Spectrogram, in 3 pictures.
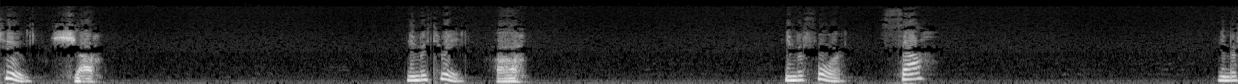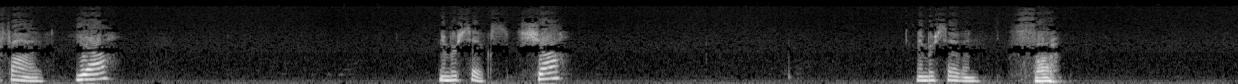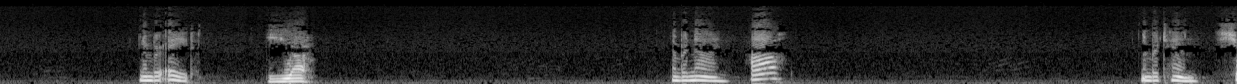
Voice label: Fluent Tibetan drill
